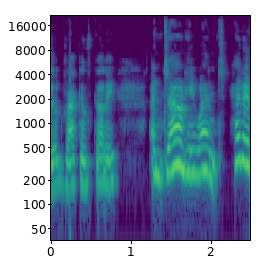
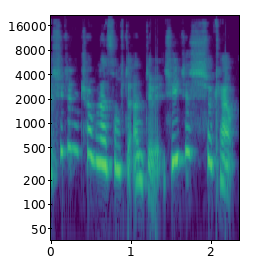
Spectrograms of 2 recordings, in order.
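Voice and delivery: plain reading voice

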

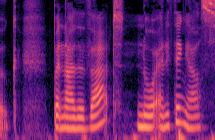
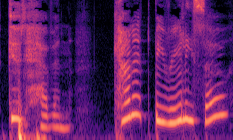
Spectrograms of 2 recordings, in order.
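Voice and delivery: high, louder outburst of amazed joy; astonished cry; 7 semitones higher, 4 dB louder than usual. Acted. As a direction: cry it out, half thrilled and half doubting. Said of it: "cried Jane".

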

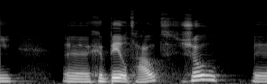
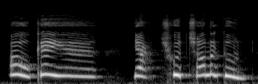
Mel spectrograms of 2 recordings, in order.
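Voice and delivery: put-on naive girl voice; 3 dB louder than usual. Proserpina answers Pluto, naive.

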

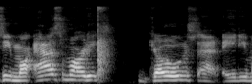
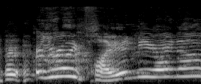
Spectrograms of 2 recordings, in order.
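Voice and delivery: high-pitched, stammered disbelief; squeaky mock indignation; mock incredulous; 12 semitones higher than usual. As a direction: imitate someone outraged at being fooled. Marty reacts to Doc being alive.

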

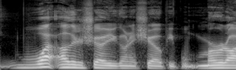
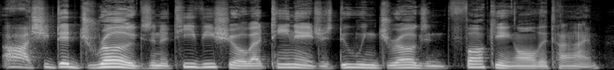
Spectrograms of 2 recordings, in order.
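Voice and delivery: ordinary talk, nothing marked

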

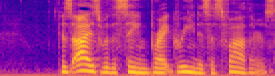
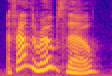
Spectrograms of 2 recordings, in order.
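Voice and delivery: a hint of playful Ginny; 7 semitones higher, 6 dB louder than usual. Ginny playful in Auror robes.

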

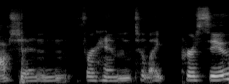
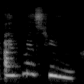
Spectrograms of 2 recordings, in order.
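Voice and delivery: high, sweet mock voice; sugary reunion; 13 semitones higher than usual. Friends making amends, high cooing. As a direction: coo it at a long-lost friend. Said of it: "They're like".

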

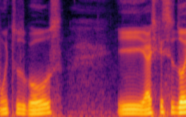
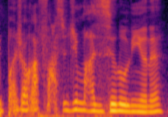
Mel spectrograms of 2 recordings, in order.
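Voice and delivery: fan voice; 6 semitones higher, 4 dB quieter than usual. Retold or imitated. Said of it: "ele virou pra galera e falou assim".

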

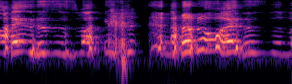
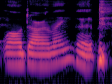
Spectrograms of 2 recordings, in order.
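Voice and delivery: lower, softer prim mother voice; mock prim mother, lower and hushed; mother's voice; 9 semitones lower, 6 dB quieter than usual. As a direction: play the posh mummy gently explaining. Voicing mother in retold story.

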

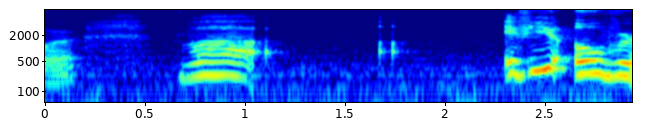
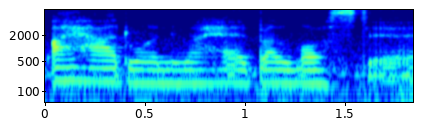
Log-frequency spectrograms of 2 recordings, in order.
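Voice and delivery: whispering; 3 semitones lower, 8 dB quieter than usual. Real, not acted. Whispered aside, forgot idea.

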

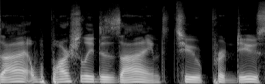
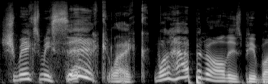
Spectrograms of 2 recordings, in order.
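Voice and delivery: upset mom; 11 semitones higher than usual. Retold or imitated. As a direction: mimic mom being disgusted and upset. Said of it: "she was just all upset about it".

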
